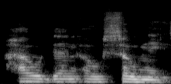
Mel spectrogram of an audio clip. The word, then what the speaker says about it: Haudenosaunee: Haudenosaunee is pronounced Howden Ohsoni. So, I will next time get it right.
